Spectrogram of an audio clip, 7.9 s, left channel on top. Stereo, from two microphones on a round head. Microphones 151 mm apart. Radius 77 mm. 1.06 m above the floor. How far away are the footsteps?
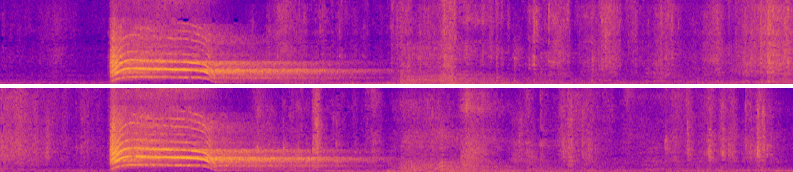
About 3.5 m.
